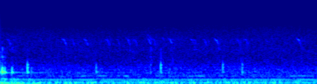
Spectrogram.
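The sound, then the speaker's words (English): A flock of crossbills flying over, giving many faint, high, short chip calls scattered irregularly above a low, steady background rumble. “Wait. There goes another one. Big flock of crossbills just flew over.”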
